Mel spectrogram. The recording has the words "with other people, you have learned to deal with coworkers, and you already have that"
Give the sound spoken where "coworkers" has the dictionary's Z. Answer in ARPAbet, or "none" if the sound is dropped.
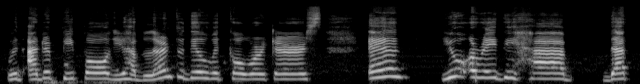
S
